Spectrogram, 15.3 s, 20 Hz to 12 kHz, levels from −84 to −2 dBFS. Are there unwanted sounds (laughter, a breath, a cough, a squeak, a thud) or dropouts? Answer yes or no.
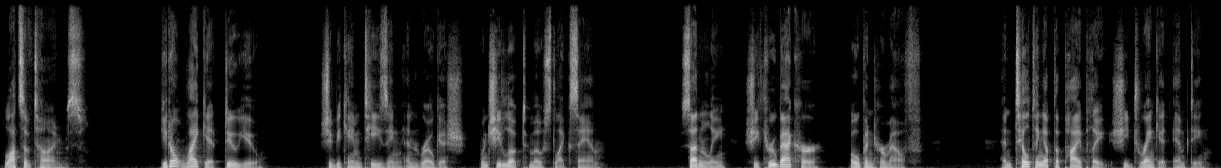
no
